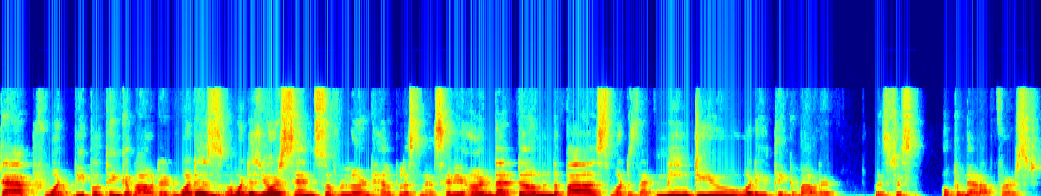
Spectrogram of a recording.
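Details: Adult male speaker; fluent speech.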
